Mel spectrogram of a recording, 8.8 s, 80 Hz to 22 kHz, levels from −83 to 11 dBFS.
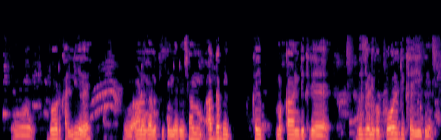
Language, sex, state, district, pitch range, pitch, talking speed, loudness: Rajasthani, male, Rajasthan, Churu, 120-145 Hz, 130 Hz, 135 wpm, -17 LUFS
